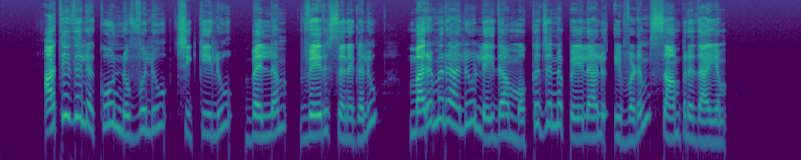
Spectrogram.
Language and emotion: Telugu, neutral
